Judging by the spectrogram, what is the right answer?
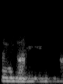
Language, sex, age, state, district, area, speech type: Sanskrit, male, 45-60, Tamil Nadu, Tiruvannamalai, urban, conversation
